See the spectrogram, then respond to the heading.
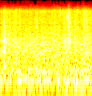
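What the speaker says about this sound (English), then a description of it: "We've got water coming out now" Water sprays and patters steadily from holes drilled along a pipe, a close, continuous hiss like light rain with no voices.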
